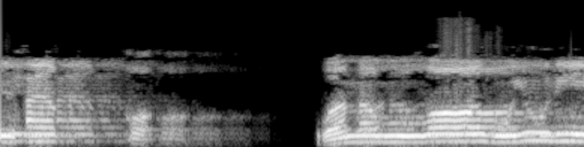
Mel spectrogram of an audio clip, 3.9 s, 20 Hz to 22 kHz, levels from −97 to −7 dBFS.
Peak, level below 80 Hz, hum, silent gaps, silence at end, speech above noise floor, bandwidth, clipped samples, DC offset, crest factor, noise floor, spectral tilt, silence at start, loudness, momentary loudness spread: 0 dBFS; -54 dBFS; none; 1.89-2.08 s; 0 s; 51 dB; 5.8 kHz; under 0.1%; under 0.1%; 16 dB; -65 dBFS; -7.5 dB/octave; 0 s; -14 LUFS; 16 LU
